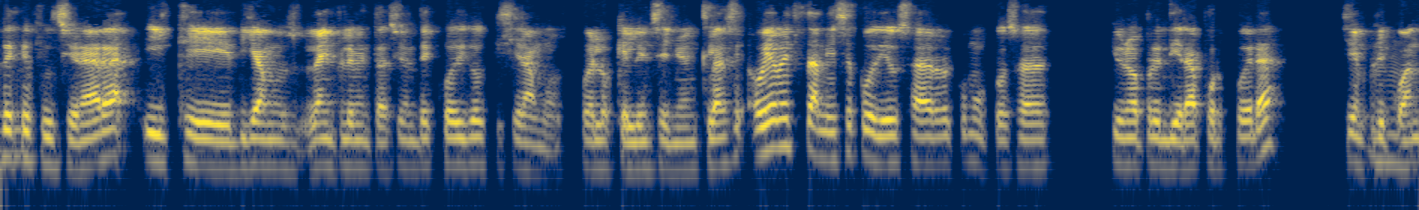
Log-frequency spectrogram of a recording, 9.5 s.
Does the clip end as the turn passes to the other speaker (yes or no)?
no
